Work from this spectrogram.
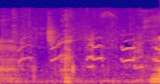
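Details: Newborn Jack Russell Terrier puppies just after birth, early morning, give thin rising-and-falling whimpers and squeaks while a person talks over them in Filipino.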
